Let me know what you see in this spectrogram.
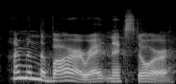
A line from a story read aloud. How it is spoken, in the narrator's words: her husband said cheerfully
